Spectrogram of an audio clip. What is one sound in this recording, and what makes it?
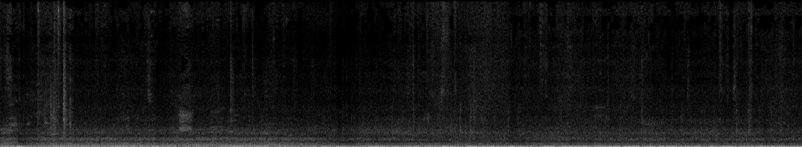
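A jet plane's engines roar steadily, heard from inside the cabin.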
